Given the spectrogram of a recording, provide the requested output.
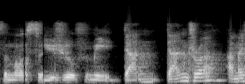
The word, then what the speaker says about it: Dandra: Danielle, also known as Dan, or this was the most unusual for me, Dandra. Am I saying that right? Dandra. Dandra. It's got like the Brazilian kind of Portuguese.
